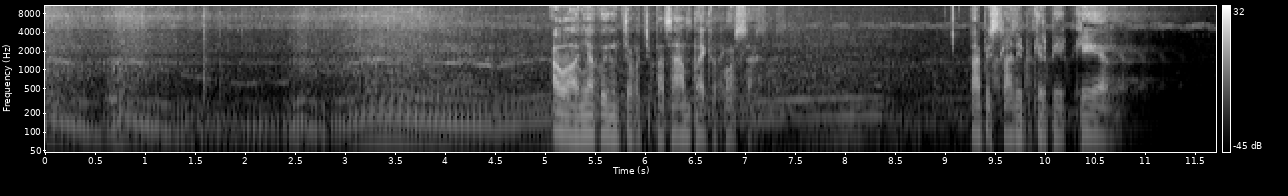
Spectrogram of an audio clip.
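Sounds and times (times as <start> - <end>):
motorcycle engine revving while ridden home from a hotel to a boarding house: 0.0 - 9.8
speech: 5.1 - 7.3, 9.3 - 10.8.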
